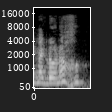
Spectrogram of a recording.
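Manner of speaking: "McDonald" with a long "oh" in the middle; mispronounced McDonald. Shown as a demonstration. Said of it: "I would say McDonald".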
